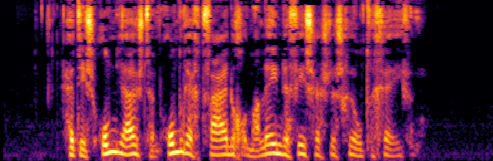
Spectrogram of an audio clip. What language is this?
Dutch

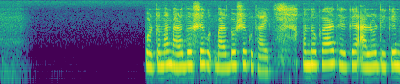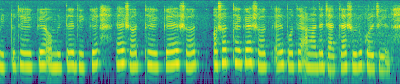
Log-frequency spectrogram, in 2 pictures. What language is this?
Bangla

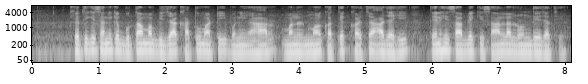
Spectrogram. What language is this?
Chhattisgarhi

